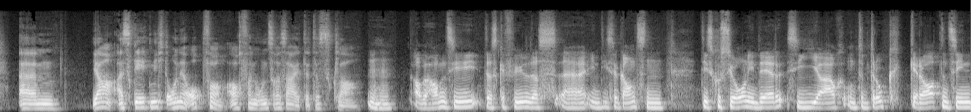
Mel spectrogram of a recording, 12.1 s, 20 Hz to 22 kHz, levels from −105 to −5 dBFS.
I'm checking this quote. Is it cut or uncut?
cut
